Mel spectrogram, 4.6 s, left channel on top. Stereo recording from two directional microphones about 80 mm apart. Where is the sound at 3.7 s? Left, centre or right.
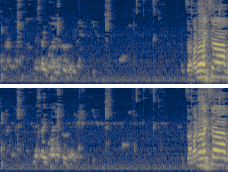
Left.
